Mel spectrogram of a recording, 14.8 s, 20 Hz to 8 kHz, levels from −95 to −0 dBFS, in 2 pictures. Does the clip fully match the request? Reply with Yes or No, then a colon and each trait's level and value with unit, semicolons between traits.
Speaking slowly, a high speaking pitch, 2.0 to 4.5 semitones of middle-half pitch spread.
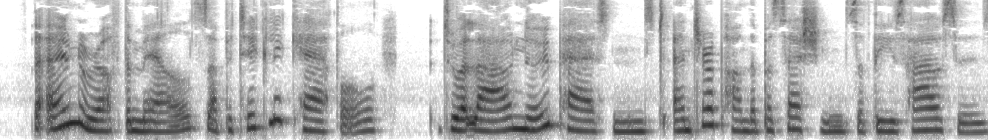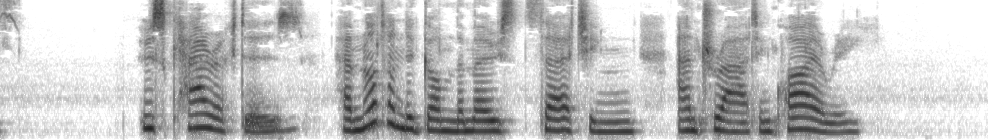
Yes: slow, 125 wpm; high, 230 Hz; average, 2.9 semitones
